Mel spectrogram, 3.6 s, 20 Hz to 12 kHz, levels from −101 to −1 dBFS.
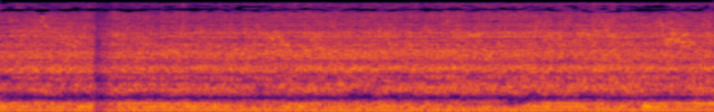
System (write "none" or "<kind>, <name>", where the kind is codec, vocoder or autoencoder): vocoder, Vocos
